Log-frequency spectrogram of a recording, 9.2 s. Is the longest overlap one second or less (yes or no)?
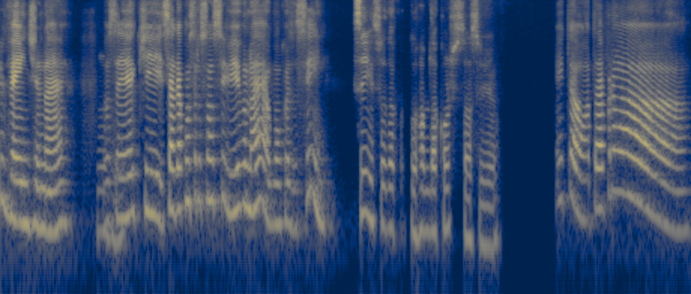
yes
